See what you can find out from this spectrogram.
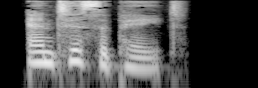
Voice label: "anticipate", US, female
